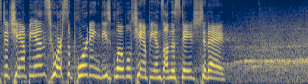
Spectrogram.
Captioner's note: cheers and applause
